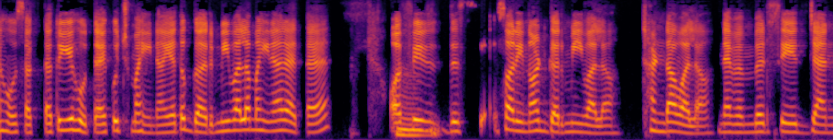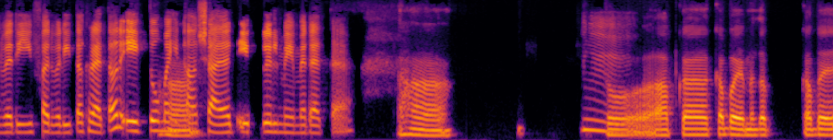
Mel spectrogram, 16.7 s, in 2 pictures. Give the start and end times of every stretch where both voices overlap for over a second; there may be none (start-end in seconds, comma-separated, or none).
none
